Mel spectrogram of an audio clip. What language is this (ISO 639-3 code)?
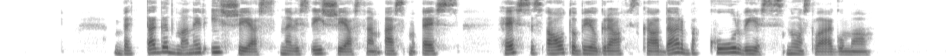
lav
